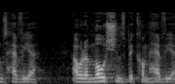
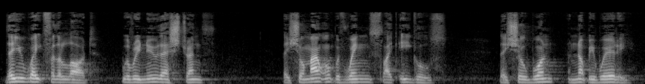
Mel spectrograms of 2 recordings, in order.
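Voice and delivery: scripture reading; 3 semitones lower than usual. Acted. Preacher reading Isaiah to his church, solemn. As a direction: read the verse with solemn weight.

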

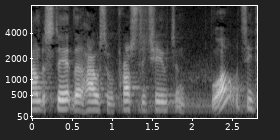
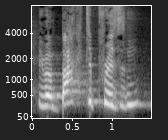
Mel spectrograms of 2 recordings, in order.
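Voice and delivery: loud exclamation; 10 semitones higher, 9 dB louder than usual. Acted. Preacher's climax cry.

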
